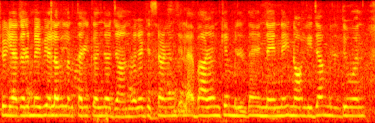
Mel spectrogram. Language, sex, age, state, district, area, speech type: Sindhi, female, 30-45, Delhi, South Delhi, urban, spontaneous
